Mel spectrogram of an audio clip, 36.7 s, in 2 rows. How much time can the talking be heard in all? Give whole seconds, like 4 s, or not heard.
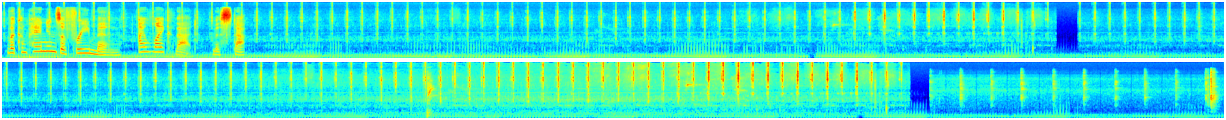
4 s.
